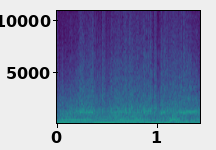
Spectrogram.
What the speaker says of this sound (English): You get down to the braking zone, going down the gearbox.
